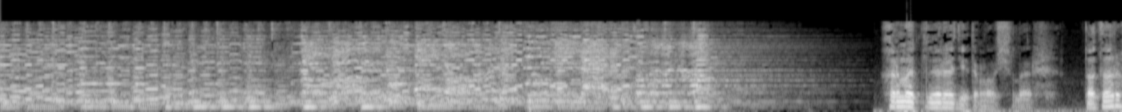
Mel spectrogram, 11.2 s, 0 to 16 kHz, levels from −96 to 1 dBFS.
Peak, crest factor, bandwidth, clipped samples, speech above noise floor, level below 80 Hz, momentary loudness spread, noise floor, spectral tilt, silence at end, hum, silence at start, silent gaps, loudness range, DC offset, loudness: 0 dBFS; 18 dB; 8.6 kHz; under 0.1%; 42 dB; -46 dBFS; 14 LU; -57 dBFS; -4.5 dB/octave; 0 s; none; 0 s; none; 3 LU; under 0.1%; -18 LUFS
